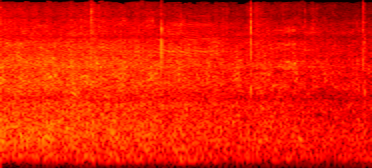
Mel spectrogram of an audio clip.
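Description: Audience laughing and clapping in reaction to a punchline. It swells just before and eases off slightly near the end.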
